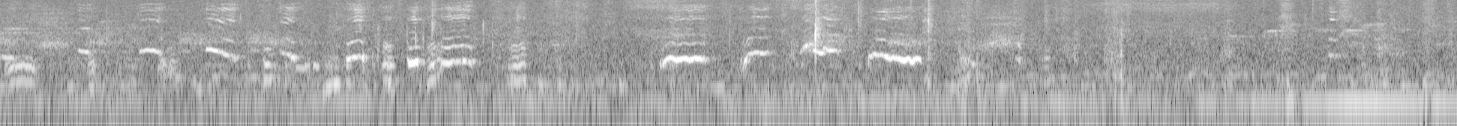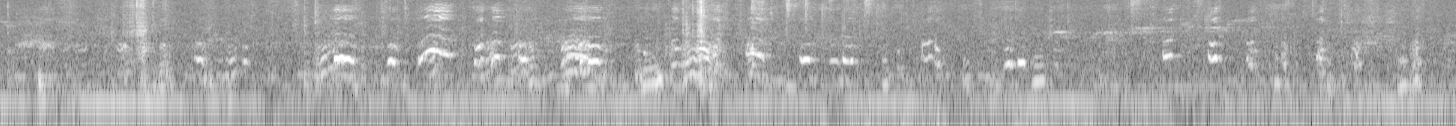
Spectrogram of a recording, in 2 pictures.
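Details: Several three-week-old Standard Poodle puppies on their first outdoor day, fresh from first puppy gruel, give short high whines and squeaks in scattered bursts every second or two, with rustling and a constant low hum beneath.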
